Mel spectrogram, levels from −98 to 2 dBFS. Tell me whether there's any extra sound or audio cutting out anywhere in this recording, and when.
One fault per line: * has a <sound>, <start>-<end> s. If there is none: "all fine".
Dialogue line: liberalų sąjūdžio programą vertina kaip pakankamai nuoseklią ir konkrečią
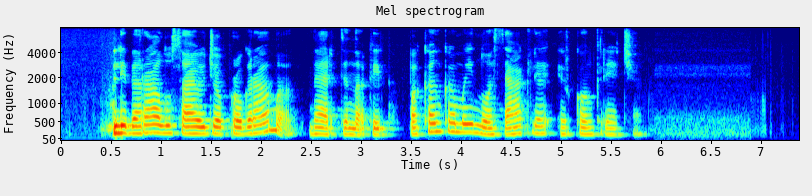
all fine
